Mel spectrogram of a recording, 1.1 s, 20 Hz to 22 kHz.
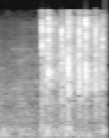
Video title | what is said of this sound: Jen Lewis and Rachael Leeman - Chocolate Shard Cake - Facebook Live 27/11/17 | Shake it until you can hear the ball bearings.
